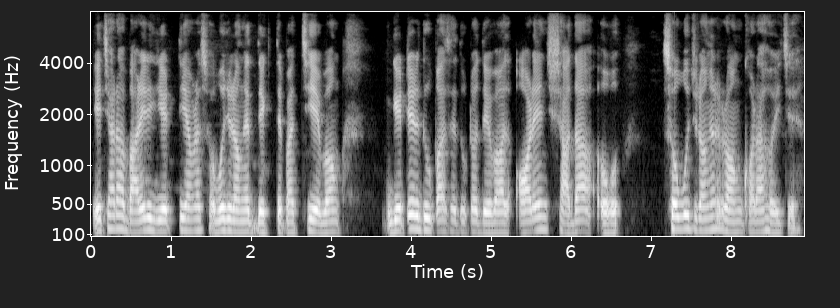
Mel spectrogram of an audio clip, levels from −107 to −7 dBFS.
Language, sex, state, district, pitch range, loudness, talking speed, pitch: Bengali, male, West Bengal, Malda, 140-165 Hz, -16 LUFS, 160 wpm, 145 Hz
